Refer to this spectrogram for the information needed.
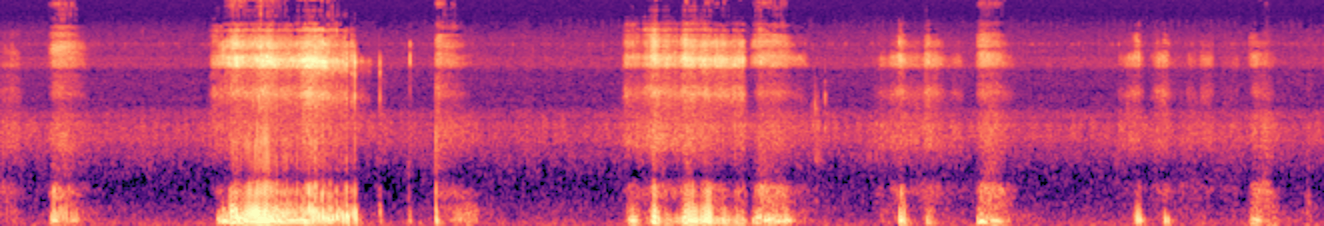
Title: Snoring dog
